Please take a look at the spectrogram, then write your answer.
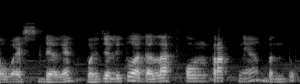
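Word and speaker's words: WSDL: adalah bentuk messagenya kemudian ada wes dele jadi bacanya wes dele ponsel itu adalah kontraknya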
